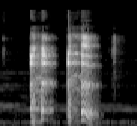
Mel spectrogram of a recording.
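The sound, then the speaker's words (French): A person coughs loudly, two harsh double-burst coughs in quick succession, over a faint steady hum. “je tousse bruyamment”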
